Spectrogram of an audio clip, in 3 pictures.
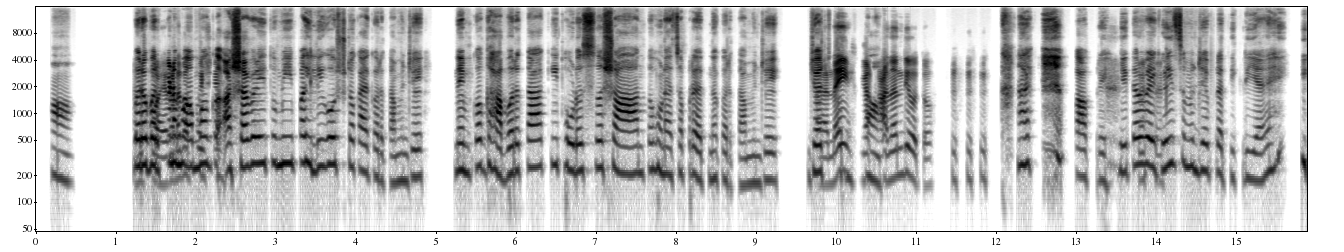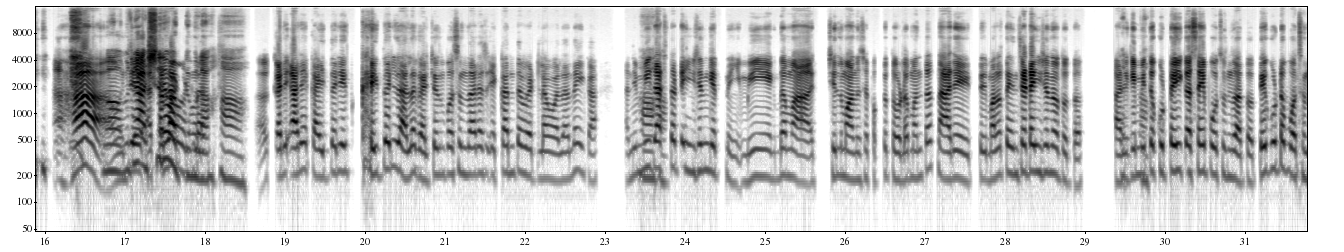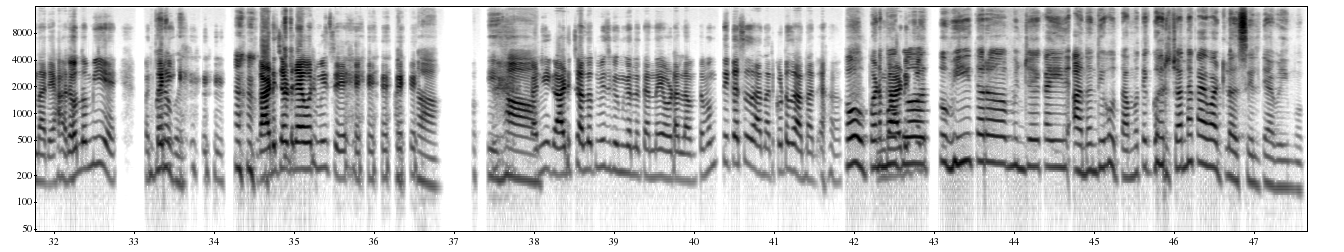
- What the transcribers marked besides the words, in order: stressed: "शांत"; chuckle; tapping; chuckle; giggle; other background noise; laughing while speaking: "काहीतरी"; laughing while speaking: "हरवलो"; chuckle; giggle; laughing while speaking: "हं"
- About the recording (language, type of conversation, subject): Marathi, podcast, एकट्याने प्रवास करताना वाट चुकली तर तुम्ही काय करता?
